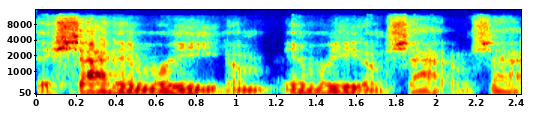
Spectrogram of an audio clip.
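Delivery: yelled with urgency. Retelling shouting after being shot so people would hear: retelling a yell. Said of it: "So I'm yelling it out".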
